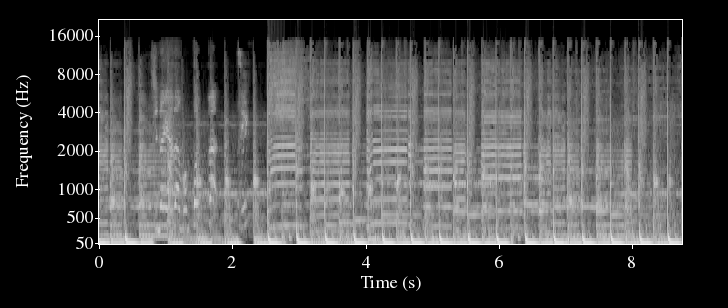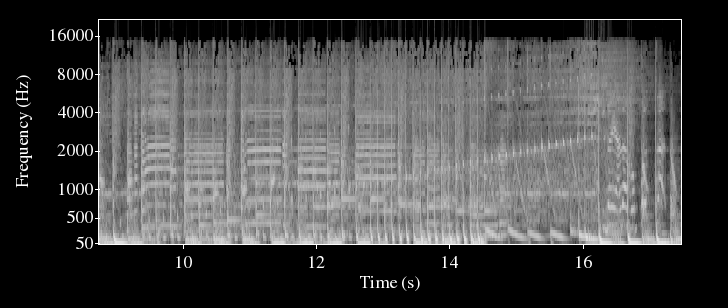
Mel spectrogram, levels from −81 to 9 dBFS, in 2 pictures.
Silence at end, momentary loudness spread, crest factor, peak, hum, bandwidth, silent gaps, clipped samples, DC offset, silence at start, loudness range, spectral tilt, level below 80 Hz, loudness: 0 s; 4 LU; 8 dB; 0 dBFS; none; 16 kHz; none; 0.3%; under 0.1%; 0 s; 1 LU; -4 dB/octave; -12 dBFS; -9 LUFS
